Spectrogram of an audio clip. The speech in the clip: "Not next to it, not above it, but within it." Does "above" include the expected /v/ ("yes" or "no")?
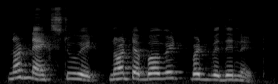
yes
